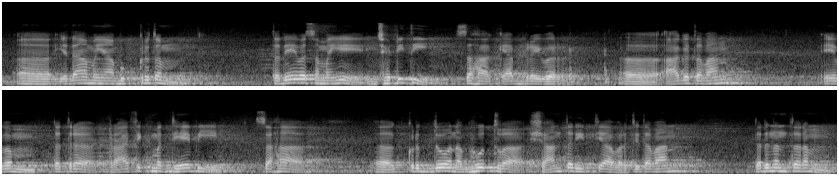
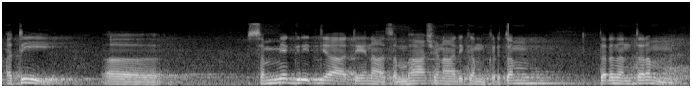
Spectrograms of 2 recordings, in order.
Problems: background sounds at intervals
